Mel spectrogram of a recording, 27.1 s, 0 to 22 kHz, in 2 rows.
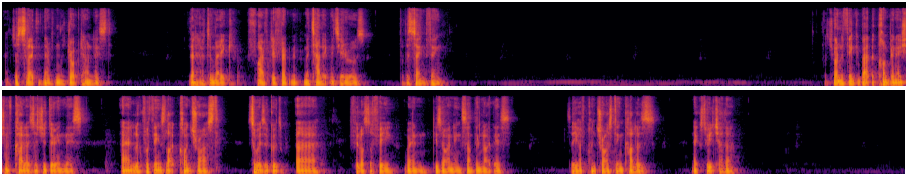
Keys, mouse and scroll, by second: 0.1 click, 0.6 click, 1.1-2.9 middle drag, 2.9 click, 3.4 drag, 3.7 shift+middle click, 3.9 scroll down 2, 4.1-5.1 shift+middle drag, 5.6 scroll up 1, 5.7 shift+middle drag, 5.9 click, 6.0 Tab, 6.1 middle click, 6.6 a, 6.7 a, 7.3 l, 8.4 click, 8.8 scroll up 2, 9.1 shift+middle click, 9.3 click, 9.7 a, 9.7 a, 9.9 l, 10.3 click, 11.1 Tab, 11.4 Tab, 11.5 middle click, 11.7 scroll up 1, 12.0 a, 12.0 a, 12.3 l, 12.7 click, 13.1 Tab, 13.3 scroll down 2, 13.4-13.7 middle drag, 13.7 scroll up 4, 13.9 click, 14.0 Tab, 14.3 a, 14.3 a, 14.5 l, 15.0-16.2 drag, 16.5 click, 16.9 Tab, 17.9 click, 18.1 middle click, 19.1-20.5 drag, 20.9-22.3 scroll down 2, 22.3 click, 22.8 click, 22.9 middle click, 23.1 scroll down 2, 23.2 shift+middle click, 23.9 scroll up 4, 24.1 click, 24.2 Tab, 24.4 click, 24.6 scroll up 1, 24.7 shift+middle click, 25.7 shift+click, 26.2 middle click, 26.5 ctrl+KP_Add, 26.6 ctrl+KP_Add, 27.0 KP_Decimal.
